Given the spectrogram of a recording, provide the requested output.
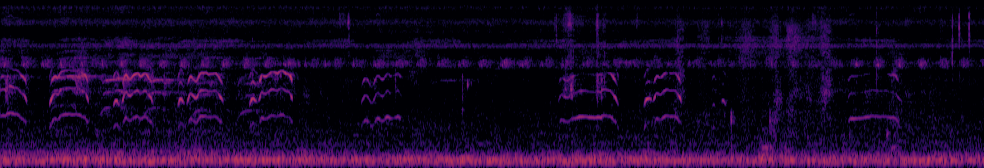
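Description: A baby monkey gives repeated high, arching coos, calling for its mother.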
